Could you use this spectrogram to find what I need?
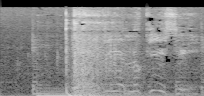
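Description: A gun fires loudly.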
